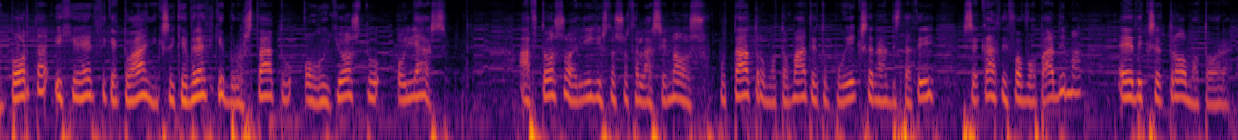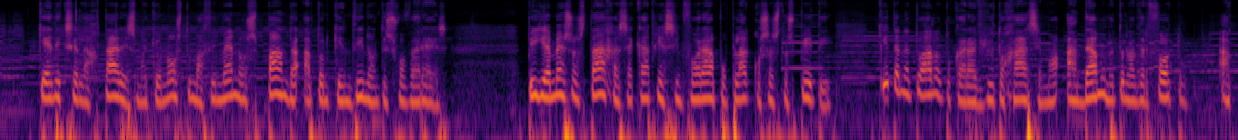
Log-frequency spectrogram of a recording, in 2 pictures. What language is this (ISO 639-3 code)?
ell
